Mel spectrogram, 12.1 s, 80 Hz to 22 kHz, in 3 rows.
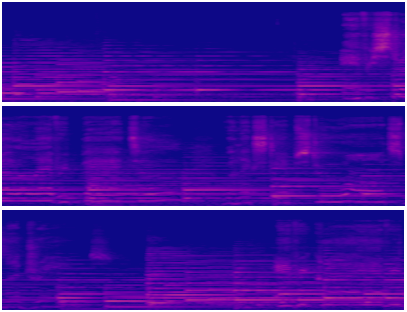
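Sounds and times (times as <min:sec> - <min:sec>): upright piano chords: 0:00.0 - 0:12.0
man singing: 0:03.4 - 0:09.2, 0:10.8 - 0:12.0.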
